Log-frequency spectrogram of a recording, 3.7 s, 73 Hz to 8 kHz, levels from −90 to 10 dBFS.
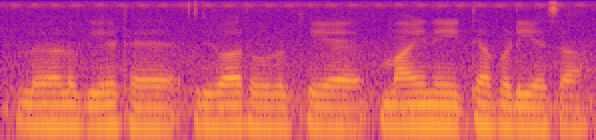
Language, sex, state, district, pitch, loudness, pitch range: Hindi, male, Rajasthan, Nagaur, 115 Hz, -16 LUFS, 110-120 Hz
